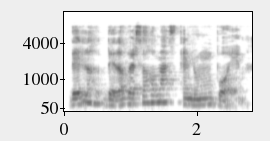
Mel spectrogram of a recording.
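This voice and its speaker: A woman teacher explaining lessons patiently, often checking in with a short "mm?" and reading verses aloud slowly. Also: low voice. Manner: reads poems aloud slowly. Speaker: language teacher. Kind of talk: recorded class lecture. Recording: roomy, dull lo-fi recording.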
